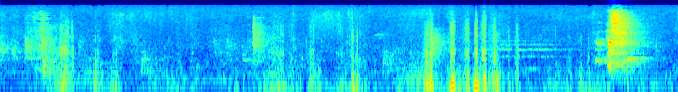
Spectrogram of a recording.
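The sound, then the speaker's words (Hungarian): A sudden sneeze bursts out during a geometry lesson amid a steady wash of rustling, shuffling background noise, with a few other short, scratchy thumps scattered around it and no one talking. “Egészségére.”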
